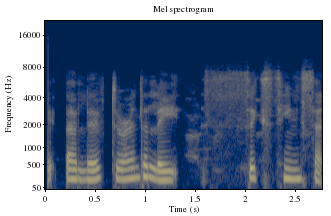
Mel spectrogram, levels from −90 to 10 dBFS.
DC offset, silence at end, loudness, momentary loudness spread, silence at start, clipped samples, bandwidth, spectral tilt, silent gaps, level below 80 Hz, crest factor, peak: under 0.1%; 0 s; -27 LUFS; 19 LU; 0.05 s; under 0.1%; 8.4 kHz; -5.5 dB/octave; none; -62 dBFS; 16 dB; -12 dBFS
